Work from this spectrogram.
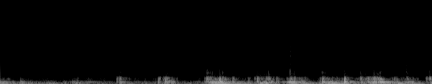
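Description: Fingertips and long nails scratch and grip the hollow metal mesh dome grille of a Blue Yeti microphone. The result is a deep, muffled rumble of irregular thumps and scraping bursts, almost all low in pitch, that grows louder and busier after the first two seconds.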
